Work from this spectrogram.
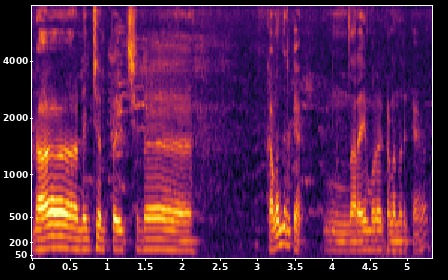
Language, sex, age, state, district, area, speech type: Tamil, male, 60+, Tamil Nadu, Tiruppur, rural, spontaneous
